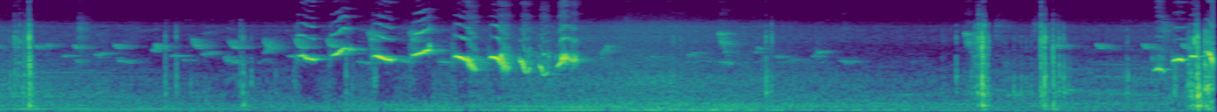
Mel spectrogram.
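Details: Greater green leafbird song: a run of clear, varied whistled notes, some slurred and some sharply rising or falling, delivered in a quick burst at mid-clip. Scattered sharp clicks and a low hum sit in the background.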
